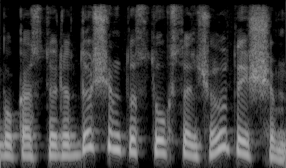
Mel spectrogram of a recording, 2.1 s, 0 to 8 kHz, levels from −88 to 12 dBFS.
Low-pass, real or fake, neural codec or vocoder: 7.2 kHz; fake; codec, 16 kHz, 8 kbps, FreqCodec, larger model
